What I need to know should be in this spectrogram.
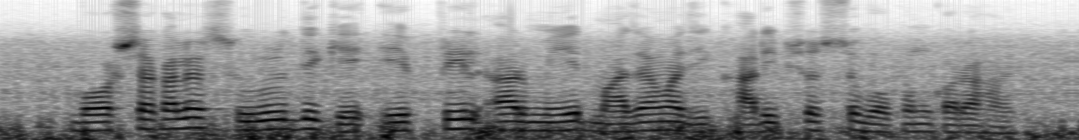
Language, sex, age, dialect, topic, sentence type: Bengali, male, 18-24, Standard Colloquial, agriculture, statement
